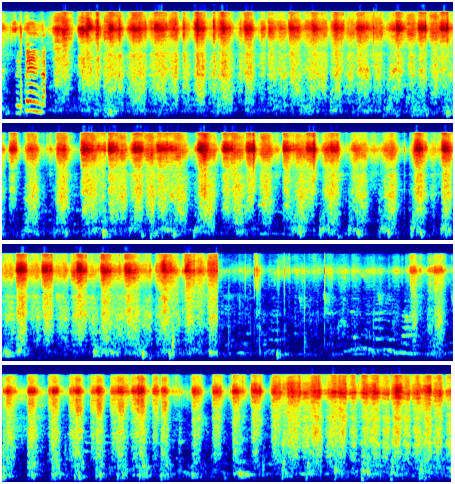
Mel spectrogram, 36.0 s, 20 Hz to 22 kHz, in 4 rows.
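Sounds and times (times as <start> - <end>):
carpet scrubbing strokes: 0.5 - 22.4, 26.0 - 36.0.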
